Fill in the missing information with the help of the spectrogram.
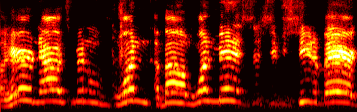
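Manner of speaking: playful mock announcement; retold gloat. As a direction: crow it at the doubter. Retold taunting of doubting neighbor.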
